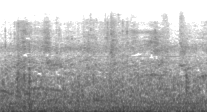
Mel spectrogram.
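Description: Steady low rumble of wind on the microphone over a plaza's background hum, with faint distant voices.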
